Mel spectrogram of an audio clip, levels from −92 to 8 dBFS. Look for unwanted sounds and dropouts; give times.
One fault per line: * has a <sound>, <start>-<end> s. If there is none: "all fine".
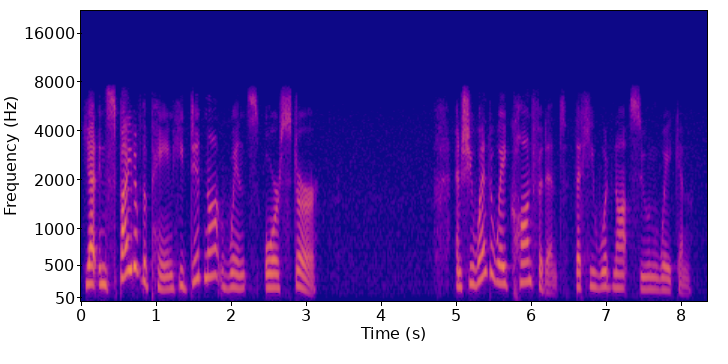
all fine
